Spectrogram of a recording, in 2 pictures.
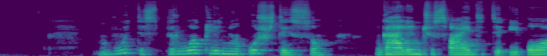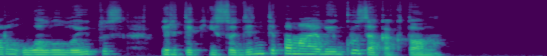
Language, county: Lithuanian, Kaunas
